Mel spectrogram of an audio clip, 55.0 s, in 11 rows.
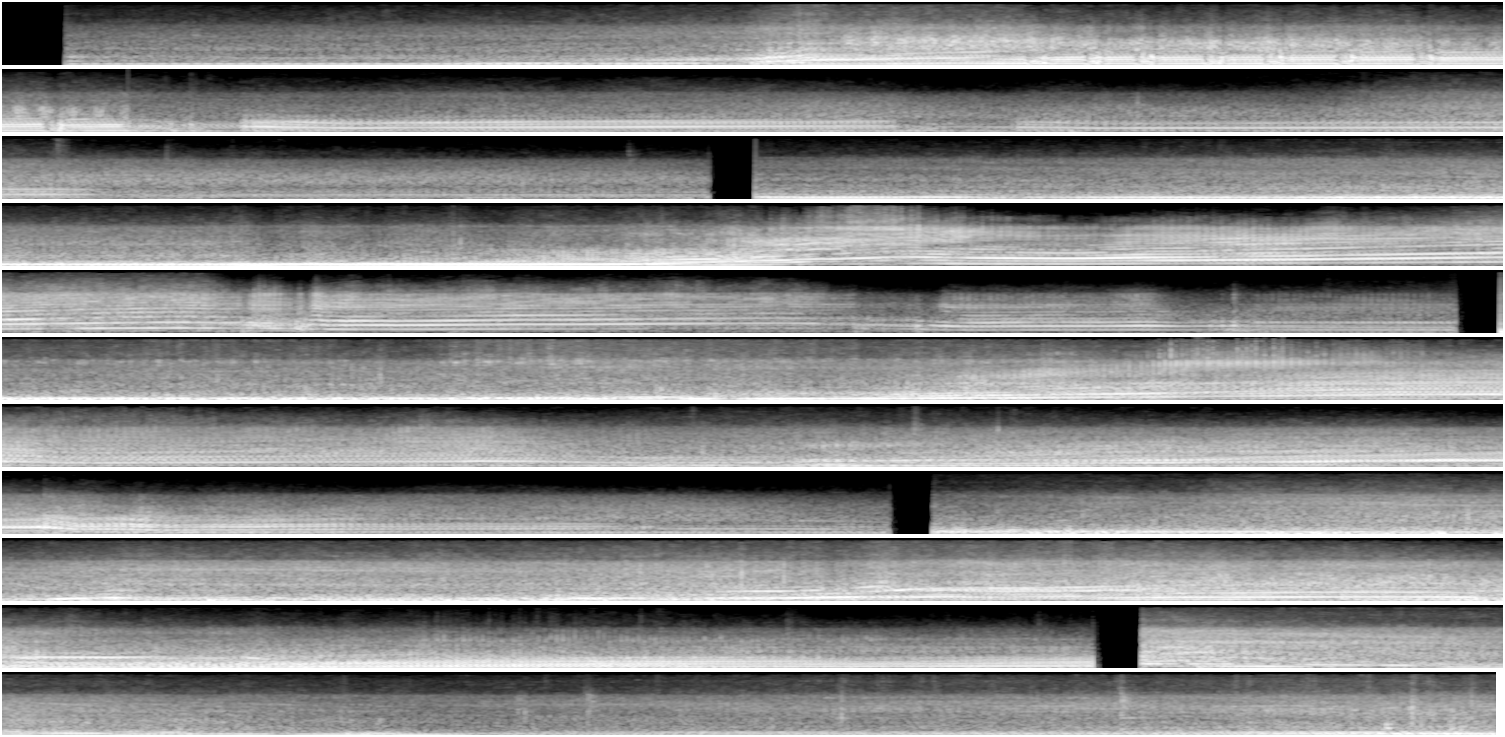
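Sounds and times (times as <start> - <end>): car engine revving hard: 27.1 - 36.5.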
